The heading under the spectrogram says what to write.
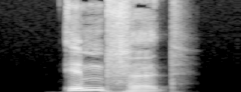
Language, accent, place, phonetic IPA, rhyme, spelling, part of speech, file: German, Germany, Berlin, [ˈɪmp͡fət], -ɪmp͡fət, impfet, verb, De-impfet.ogg
- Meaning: second-person plural subjunctive I of impfen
